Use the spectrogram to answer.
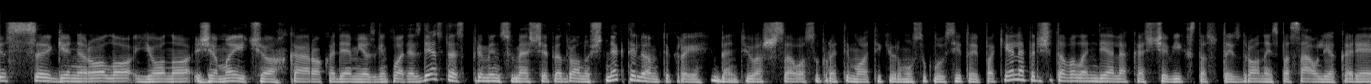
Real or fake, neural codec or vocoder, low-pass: real; none; 7.2 kHz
